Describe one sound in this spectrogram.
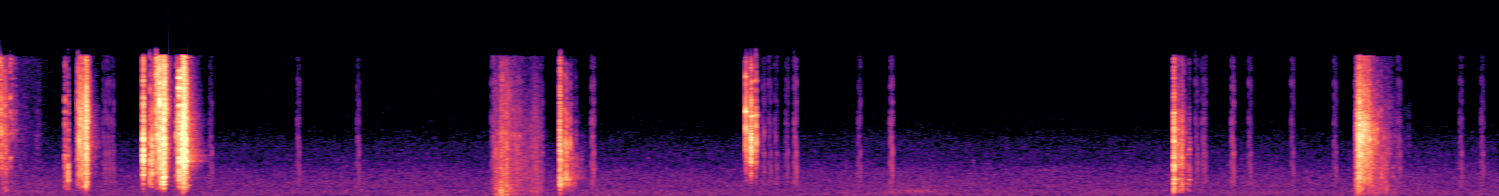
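Short clicks and rustles sound as items are picked up and moved.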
